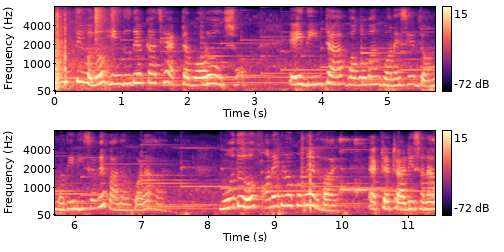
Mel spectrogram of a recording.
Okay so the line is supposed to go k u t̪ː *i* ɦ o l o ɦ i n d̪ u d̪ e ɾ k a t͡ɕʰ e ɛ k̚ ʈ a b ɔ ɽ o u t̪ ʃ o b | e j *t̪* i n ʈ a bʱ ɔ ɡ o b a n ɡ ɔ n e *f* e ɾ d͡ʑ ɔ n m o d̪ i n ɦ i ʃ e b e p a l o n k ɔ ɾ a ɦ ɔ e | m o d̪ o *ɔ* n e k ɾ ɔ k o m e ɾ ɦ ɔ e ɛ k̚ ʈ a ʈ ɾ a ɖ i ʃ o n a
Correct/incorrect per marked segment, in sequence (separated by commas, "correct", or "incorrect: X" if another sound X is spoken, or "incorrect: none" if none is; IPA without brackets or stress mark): correct, incorrect: d̪, incorrect: ʃ, correct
